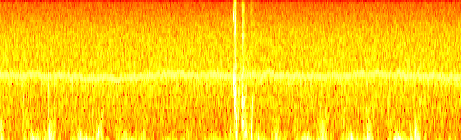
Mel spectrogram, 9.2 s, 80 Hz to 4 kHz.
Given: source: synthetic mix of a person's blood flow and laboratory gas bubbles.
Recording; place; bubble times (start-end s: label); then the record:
Doppler ultrasound of blood flow; precordium
4.63-5.09 s: bubbles
From the record:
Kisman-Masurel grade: 213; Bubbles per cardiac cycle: several, 3 to 8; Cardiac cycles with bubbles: 1 to 10%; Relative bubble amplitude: loud (0.450 to 0.775); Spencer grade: 1 (occasional bubble signal discernible with the cardiac motion signal, with majority of cardiac periods free of bubbles); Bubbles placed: anywhere in the cardiac cycle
